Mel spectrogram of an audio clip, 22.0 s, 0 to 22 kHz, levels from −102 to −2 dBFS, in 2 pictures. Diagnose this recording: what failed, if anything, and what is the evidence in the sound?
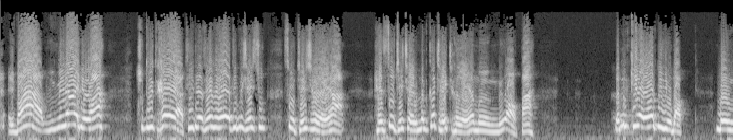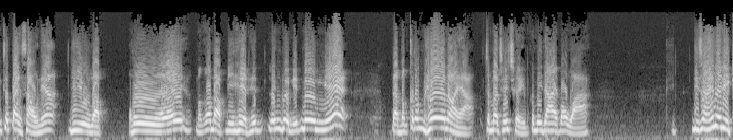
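Hard clipping runs through the whole speech clip, and it's heavy. The signal is driven roughly 24 dB past what the stage can pass, so something like a third of the samples get sliced flat at the ceiling. That's why every loud syllable turns into harsh fuzz rather than occasional crackle. Those squared-off peaks throw harmonics high up the spectrum. That points to a gain stage set far too hot going into the converter or a fixed-range sample format.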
